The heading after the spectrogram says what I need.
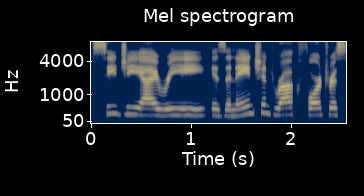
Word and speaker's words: Sigiriya: Sigiriya or Sinhagiri, Lion Rock pronounced Cgiri, is an ancient rock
